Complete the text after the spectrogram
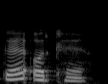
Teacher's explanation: जिन ध्वनियों का उच्चारण कहाँ से, कंठ या गले से होता है, वह कंठ ध्वनियाँ कहलाती हैं।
